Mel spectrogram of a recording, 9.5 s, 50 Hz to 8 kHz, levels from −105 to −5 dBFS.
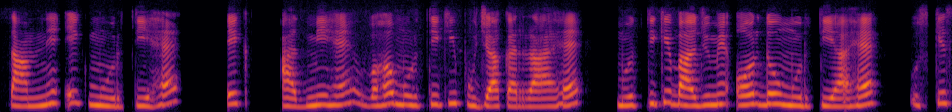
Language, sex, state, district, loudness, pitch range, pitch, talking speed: Hindi, female, Maharashtra, Pune, -42 LUFS, 220-270 Hz, 245 Hz, 145 wpm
